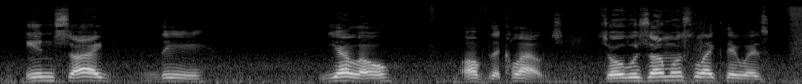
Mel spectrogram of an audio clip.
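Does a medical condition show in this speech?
Yes: cerebral palsy.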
